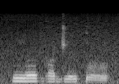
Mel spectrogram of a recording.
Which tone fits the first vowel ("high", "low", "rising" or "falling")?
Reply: low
